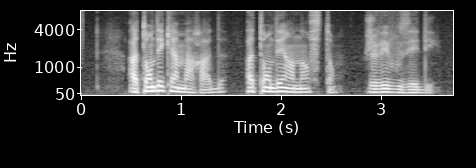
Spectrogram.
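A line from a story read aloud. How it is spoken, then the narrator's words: Plain. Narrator (French): dit Large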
